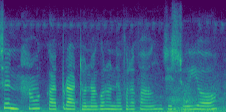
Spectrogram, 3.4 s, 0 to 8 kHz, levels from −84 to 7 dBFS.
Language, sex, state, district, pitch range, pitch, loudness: Chakma, female, Tripura, Dhalai, 230-250 Hz, 235 Hz, -19 LUFS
